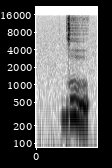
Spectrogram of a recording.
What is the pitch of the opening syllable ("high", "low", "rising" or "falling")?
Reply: falling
